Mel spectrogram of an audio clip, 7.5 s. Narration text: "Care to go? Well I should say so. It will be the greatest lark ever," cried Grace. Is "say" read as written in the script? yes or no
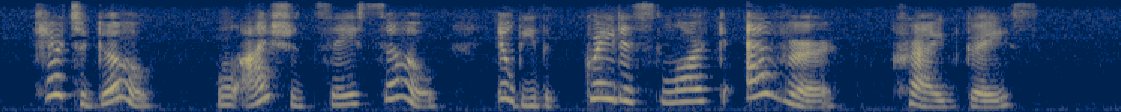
yes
